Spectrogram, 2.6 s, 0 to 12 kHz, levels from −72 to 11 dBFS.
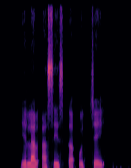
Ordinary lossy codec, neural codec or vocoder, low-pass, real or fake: none; codec, 24 kHz, 1.2 kbps, DualCodec; none; fake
